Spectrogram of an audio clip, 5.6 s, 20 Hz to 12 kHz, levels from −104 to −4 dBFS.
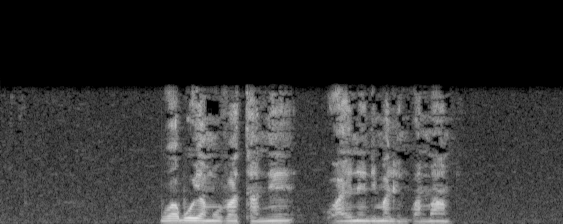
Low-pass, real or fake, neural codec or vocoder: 7.2 kHz; real; none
